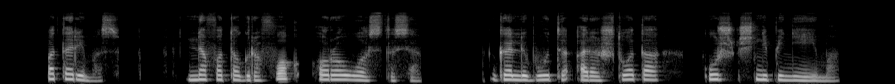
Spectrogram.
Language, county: Lithuanian, Vilnius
